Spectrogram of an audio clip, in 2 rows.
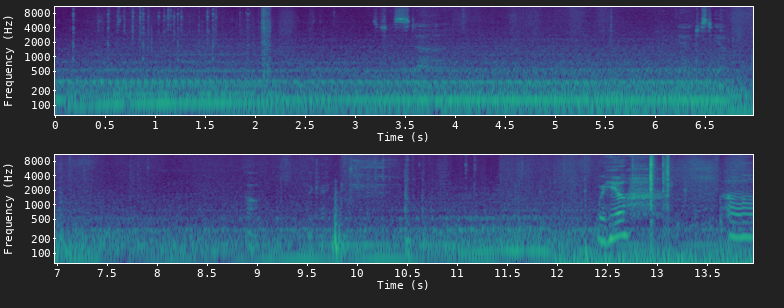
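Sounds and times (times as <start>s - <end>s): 
car engine idling heard from inside the cabin at the roadside: 0.2s - 13.9s
speech: 12.5s - 13.0s.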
